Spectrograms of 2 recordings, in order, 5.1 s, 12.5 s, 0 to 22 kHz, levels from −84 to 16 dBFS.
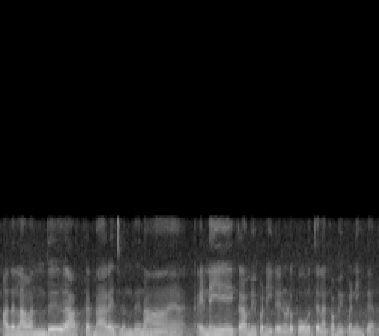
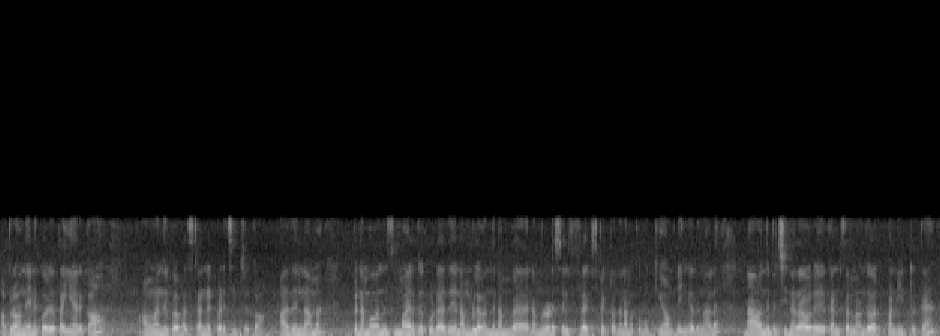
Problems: none marked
